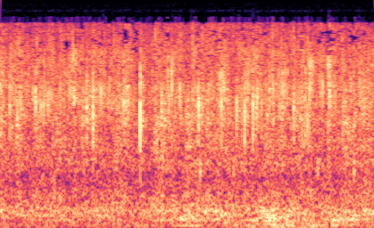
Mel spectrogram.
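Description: Steady rain falls in a dense, even hiss of drops striking surfaces. The sound holds at a soft, constant level throughout, with no voices.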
